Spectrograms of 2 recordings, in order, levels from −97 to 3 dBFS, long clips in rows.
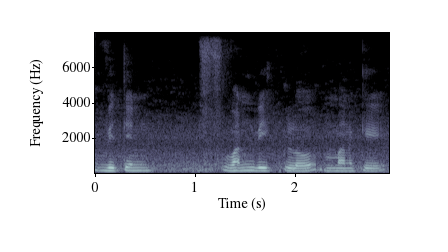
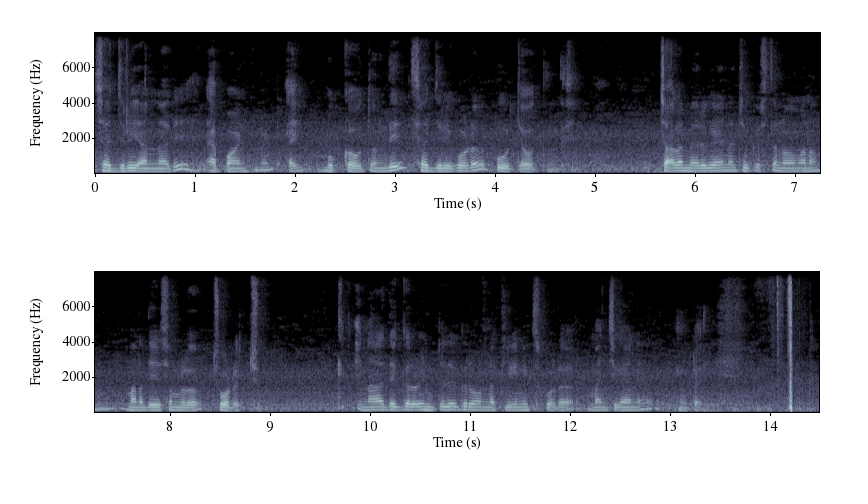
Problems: low volume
